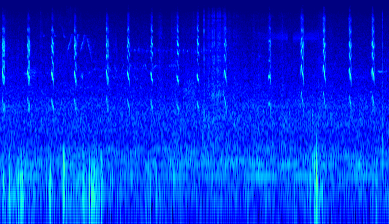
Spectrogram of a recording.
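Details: Fainter prairie dog barks, short and high-pitched, repeat at an irregular pace of about one to two per second over a soft low hum and background hiss.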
